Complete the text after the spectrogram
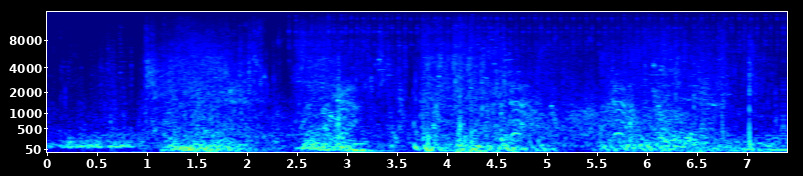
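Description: A sword slashes and clangs against metal.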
